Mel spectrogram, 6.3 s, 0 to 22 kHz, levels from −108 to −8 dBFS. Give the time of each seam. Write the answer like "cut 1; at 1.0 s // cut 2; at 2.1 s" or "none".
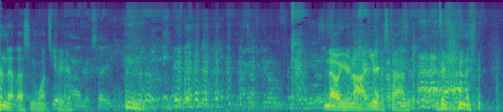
cut 1; at 1.5 s // cut 2; at 4.0 s // cut 3; at 4.7 s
